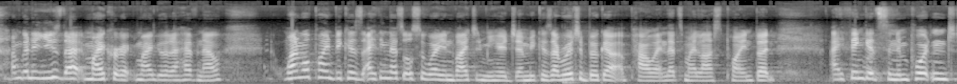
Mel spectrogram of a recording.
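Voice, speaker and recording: Over noticeable background noise, a woman with a fairly high pitch talks at a fairly quick pace with ordinary pitch variation. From France and Germany. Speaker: policy researcher and author. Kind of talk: panel discussion.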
